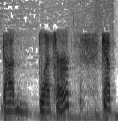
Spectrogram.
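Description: Slow, husky woman on a dull call. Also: lowish voice, lively intonation, dry recording, soft background music. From Wisconsin, suburb of Milwaukee. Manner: slow, halting, emotional storyteller. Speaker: caller, sibling of the late host. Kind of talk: phone-in tribute storytelling.

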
